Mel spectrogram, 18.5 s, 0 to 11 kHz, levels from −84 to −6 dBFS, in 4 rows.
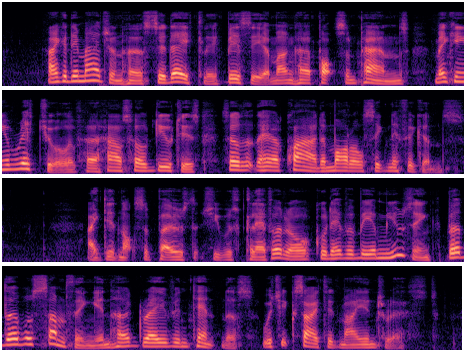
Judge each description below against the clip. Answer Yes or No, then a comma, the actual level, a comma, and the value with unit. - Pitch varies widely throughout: Yes, wide, 6.5 semitones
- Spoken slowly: No, average, 160 wpm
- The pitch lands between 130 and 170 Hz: Yes, medium, 140 Hz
